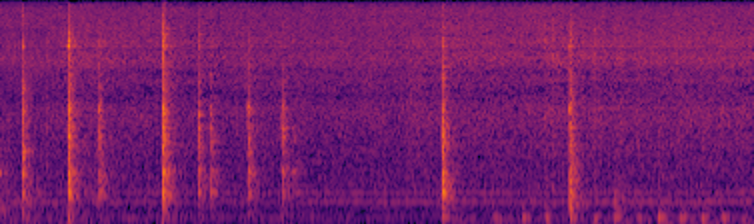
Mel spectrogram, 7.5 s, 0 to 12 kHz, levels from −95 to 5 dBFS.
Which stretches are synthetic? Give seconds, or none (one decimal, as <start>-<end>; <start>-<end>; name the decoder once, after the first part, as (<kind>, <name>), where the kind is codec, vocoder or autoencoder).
0.0-1.5 (vocoder, BigVGAN v2); 2.3-3.5; 5.5-7.5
